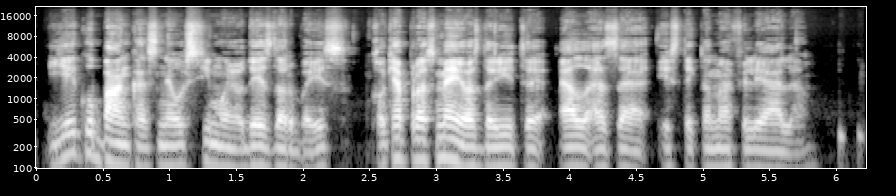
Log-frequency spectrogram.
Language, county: Lithuanian, Vilnius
